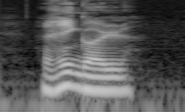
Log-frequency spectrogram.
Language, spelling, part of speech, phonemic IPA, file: French, rigole, noun / verb, /ʁi.ɡɔl/, Fr-rigole.ogg
- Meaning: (noun) furrow, channel (small trench cut in the soil or rock for irrigation or for planting seeds)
